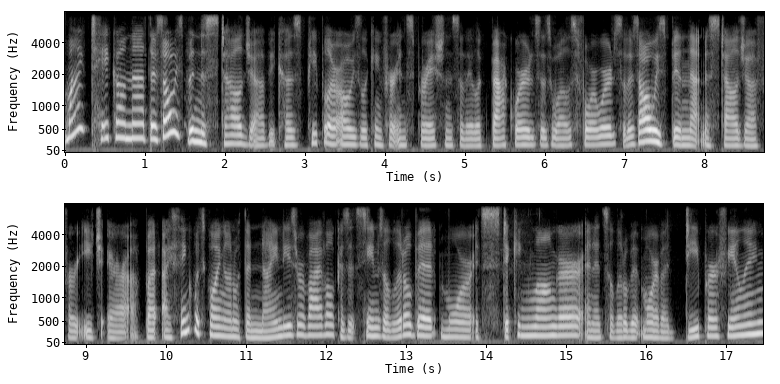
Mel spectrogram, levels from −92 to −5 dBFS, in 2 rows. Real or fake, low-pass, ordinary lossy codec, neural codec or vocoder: real; 7.2 kHz; AAC, 48 kbps; none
